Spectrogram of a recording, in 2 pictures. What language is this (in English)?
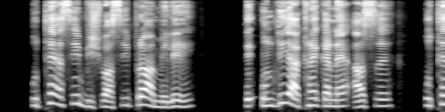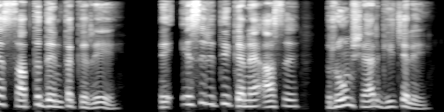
Dogri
